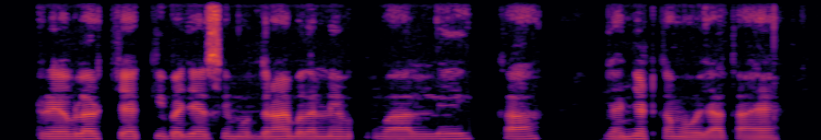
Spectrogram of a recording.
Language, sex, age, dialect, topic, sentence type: Hindi, male, 18-24, Kanauji Braj Bhasha, banking, statement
